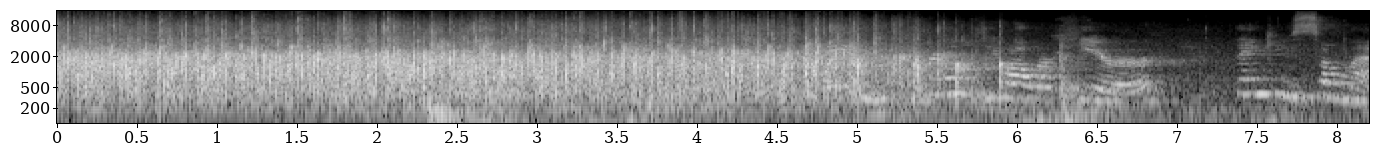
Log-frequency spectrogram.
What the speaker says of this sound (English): please, ladies and gentlemen, let's give a huge round of applause for Ms. Kristen Christy.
